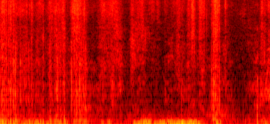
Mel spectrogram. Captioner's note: scratching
